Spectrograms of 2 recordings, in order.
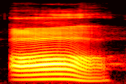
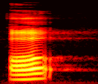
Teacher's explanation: लेकिन जब हम कहते हैं आ, मतलब जब कभी भी हम दीर्घ आ बोलते हैं, कैसा आ मेरे दोस्त, दीर्घ आ। जब हम कभी दीर्घ आ बोलते हैं तो हमारा जो मुख होता है यह पूर्ण रूप से खुल जाता है।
